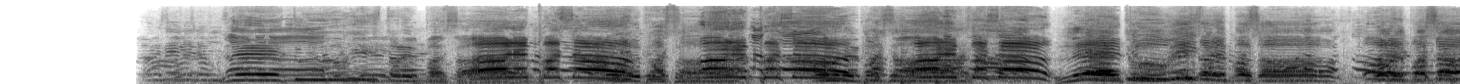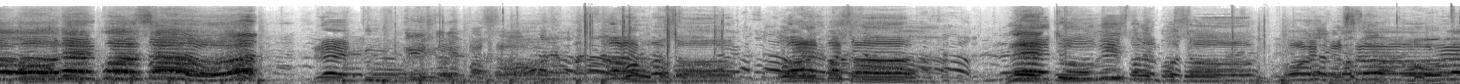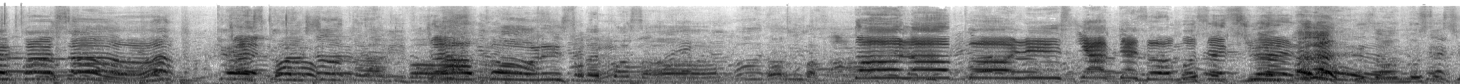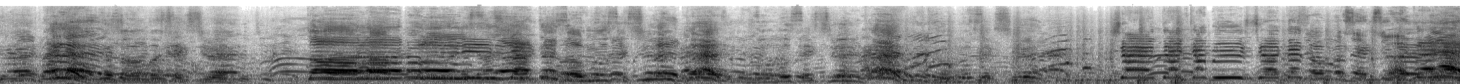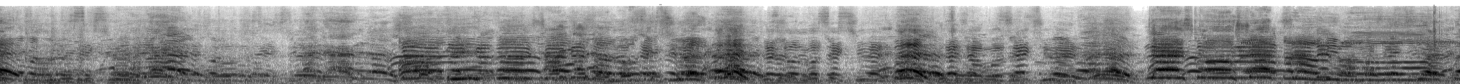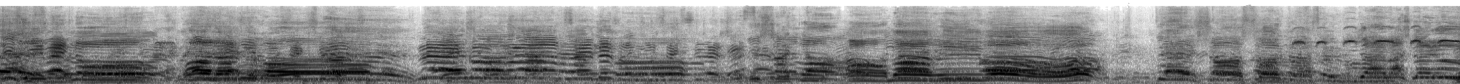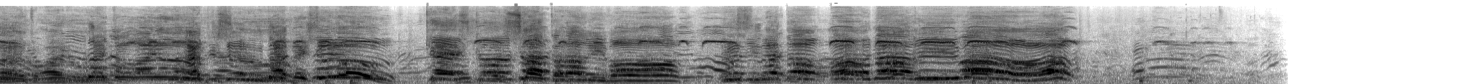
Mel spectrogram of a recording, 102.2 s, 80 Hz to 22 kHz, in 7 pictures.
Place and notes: Chem. du Banc Vert, Dunkerque, France - Petite Synthe - carnaval 2020
Dans le cadre des festivités du Carnaval de Dunkerque
Bande (fanfare) de Petite Synthèse (Département du Nord)
Au cœur de la fanfare
France métropolitaine, France, 29 February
